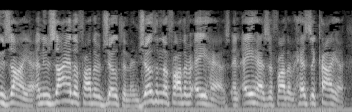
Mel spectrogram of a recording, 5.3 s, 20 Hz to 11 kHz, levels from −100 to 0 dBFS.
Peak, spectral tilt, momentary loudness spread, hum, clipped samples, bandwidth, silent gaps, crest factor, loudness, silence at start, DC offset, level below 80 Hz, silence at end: 0 dBFS; -3.5 dB/octave; 5 LU; none; under 0.1%; 8.8 kHz; none; 18 dB; -18 LUFS; 0 s; under 0.1%; -38 dBFS; 0 s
